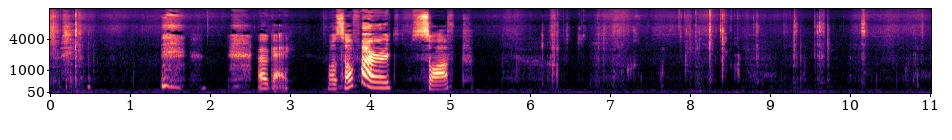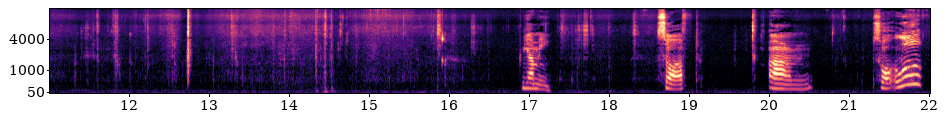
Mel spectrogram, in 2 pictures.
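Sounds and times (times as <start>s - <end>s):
person chewing: 6.0s - 14.9s.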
